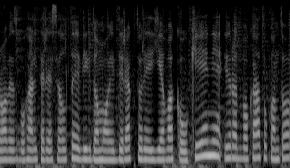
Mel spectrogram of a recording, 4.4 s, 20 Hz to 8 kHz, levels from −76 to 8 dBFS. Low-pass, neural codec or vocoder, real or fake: 7.2 kHz; none; real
